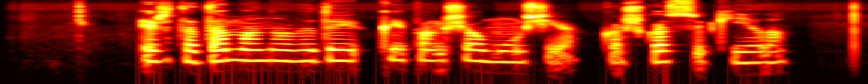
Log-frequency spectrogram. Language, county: Lithuanian, Marijampolė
